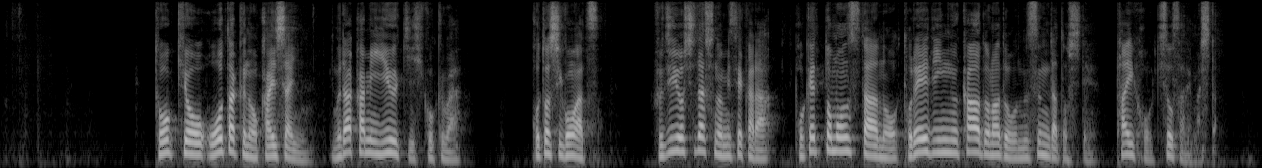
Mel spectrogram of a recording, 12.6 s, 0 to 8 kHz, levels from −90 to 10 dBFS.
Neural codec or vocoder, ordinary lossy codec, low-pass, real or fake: codec, 16 kHz, 4 kbps, FunCodec, trained on Chinese and English, 50 frames a second; none; none; fake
